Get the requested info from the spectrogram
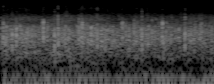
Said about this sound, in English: If you believe that, give him a big round of applause in this place.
